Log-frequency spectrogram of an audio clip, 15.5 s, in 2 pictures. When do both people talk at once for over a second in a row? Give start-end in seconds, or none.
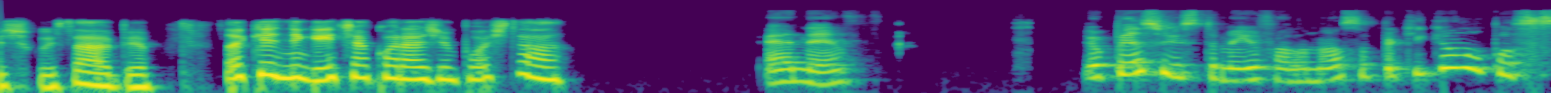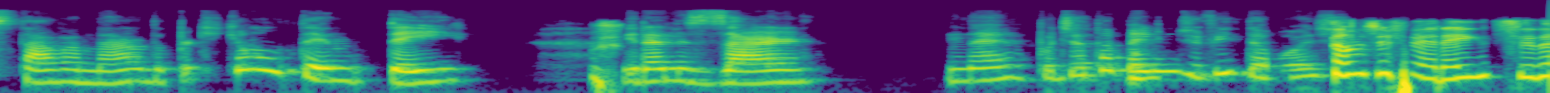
none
